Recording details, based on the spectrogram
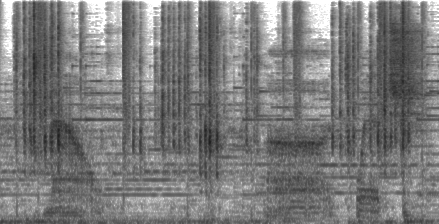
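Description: Computer keyboard keys clatter in quick clustered bursts, close by, with brief gaps, while a voice talks softly underneath at times.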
